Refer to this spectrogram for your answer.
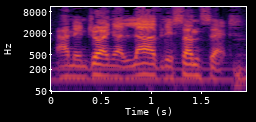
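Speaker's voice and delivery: hammed-up romantic Frenchman; mock French accent. Joke's Frenchman defining happiness, hammed-up French accent. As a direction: play a stage Frenchman relishing each phrase. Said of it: "And the Frenchman says".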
